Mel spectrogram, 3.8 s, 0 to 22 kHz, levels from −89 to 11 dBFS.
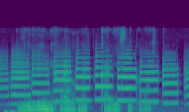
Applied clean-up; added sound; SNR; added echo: none; Trumpet; -2 dB; none.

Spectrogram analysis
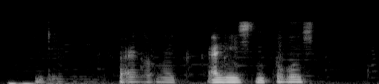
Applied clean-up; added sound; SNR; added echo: neural mask model DeepFilterNet 3.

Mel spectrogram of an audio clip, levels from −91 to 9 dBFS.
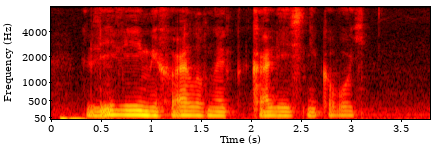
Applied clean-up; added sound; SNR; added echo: none; none; none; none.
